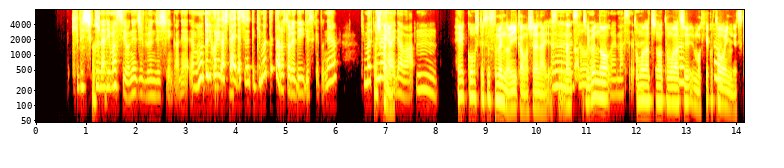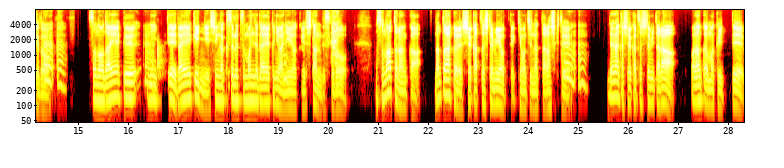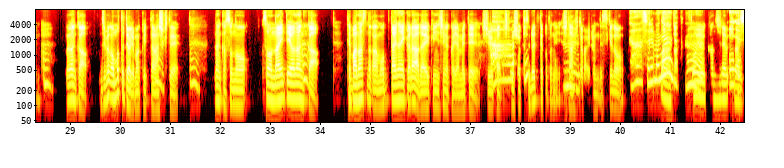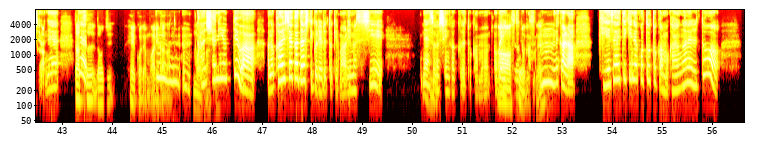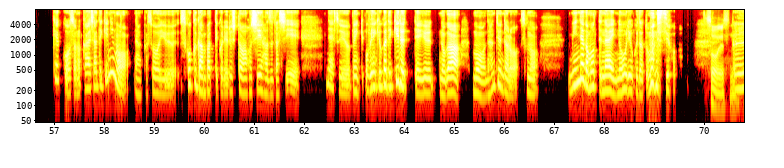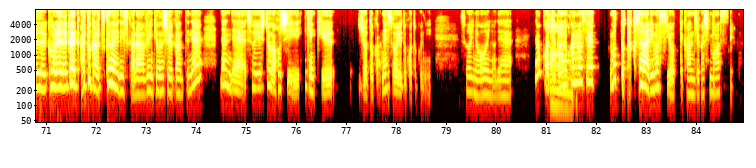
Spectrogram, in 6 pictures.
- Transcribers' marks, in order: unintelligible speech; other background noise; other noise; laughing while speaking: "思うんですよ"
- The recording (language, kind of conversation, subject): Japanese, advice, 選択を迫られ、自分の価値観に迷っています。どうすれば整理して決断できますか？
